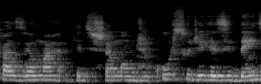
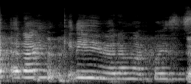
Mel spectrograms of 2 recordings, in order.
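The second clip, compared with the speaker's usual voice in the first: laughing, higher and louder; 9 semitones higher, 10 dB louder, much faster than usual. Real, not acted. Delighted after recalling the choir's song, laughing. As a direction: laugh through the words.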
